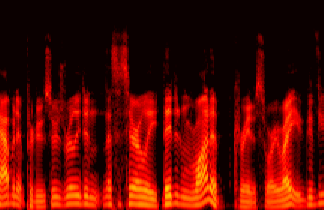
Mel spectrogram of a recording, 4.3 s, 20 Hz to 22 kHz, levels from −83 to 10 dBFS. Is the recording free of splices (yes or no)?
yes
